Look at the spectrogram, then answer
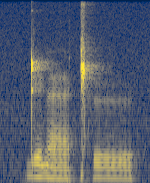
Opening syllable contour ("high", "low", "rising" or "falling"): high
